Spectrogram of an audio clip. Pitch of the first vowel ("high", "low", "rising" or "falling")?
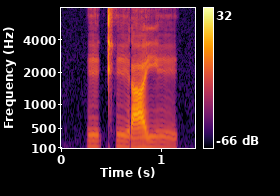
high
